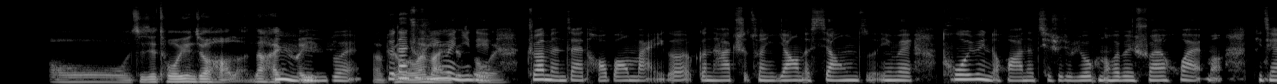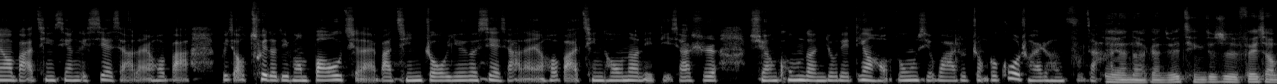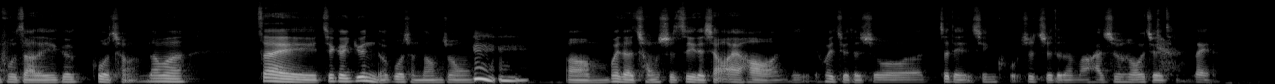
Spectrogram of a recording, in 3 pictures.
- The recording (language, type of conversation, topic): Chinese, podcast, 你平常有哪些能让你开心的小爱好？
- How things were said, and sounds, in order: none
